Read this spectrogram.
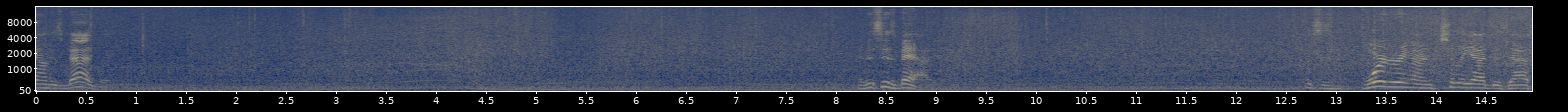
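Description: A van's engine hums low and steady as it climbs rough ground.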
